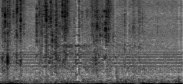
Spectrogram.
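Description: Foil wrappers crinkle and rustle.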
